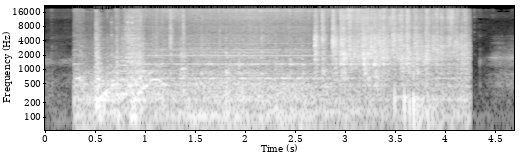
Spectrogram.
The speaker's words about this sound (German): die Flasche wieder in eine Form zurückdrucken, dass man den Barcode lesen kann, reingeschoben und nebendran den Knopf drücken, Geld zurück. Und es tönt wie bei einem Spielautomat.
